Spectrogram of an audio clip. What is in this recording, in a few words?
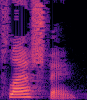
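"Flashbang", English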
